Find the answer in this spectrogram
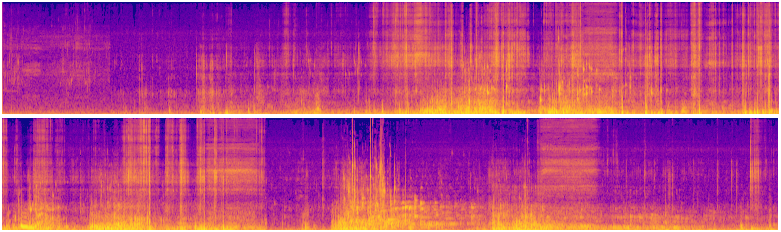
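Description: Scuba breathing heard underwater: a hiss through the regulator on each inhalation and bubbling bursts of exhaled air, recurring every several seconds. The first few seconds are quieter water sloshing.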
